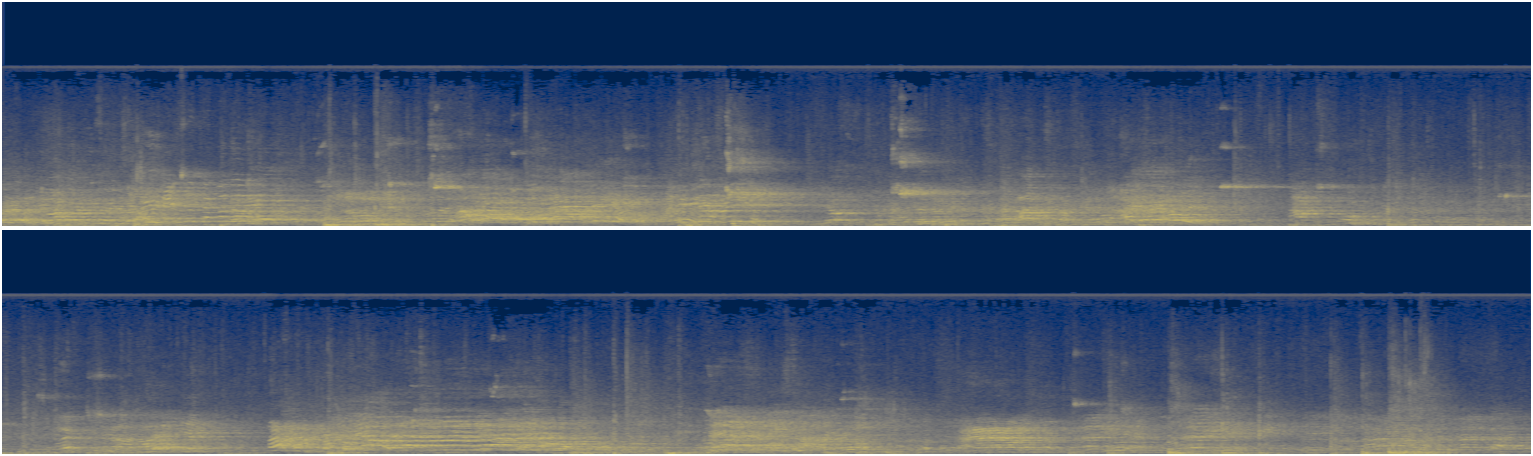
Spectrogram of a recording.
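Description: Many players' voices and shouts echoing in a large sports hall, with balls bouncing and thudding on the floor now and then.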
